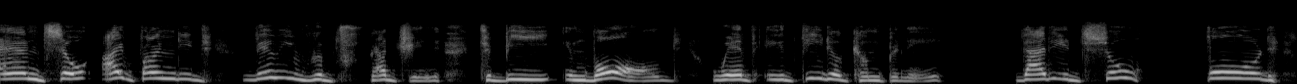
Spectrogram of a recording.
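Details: Adult male with cerebral palsy, a neurodevelopmental disability affecting his motor development and movement; real speech; dysarthria (cerebral palsy).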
